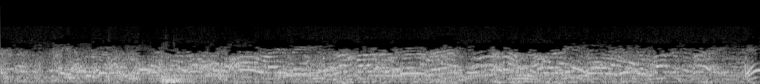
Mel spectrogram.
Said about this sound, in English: Something must have happened. Look at that crowd. I get out and see what it's all about.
